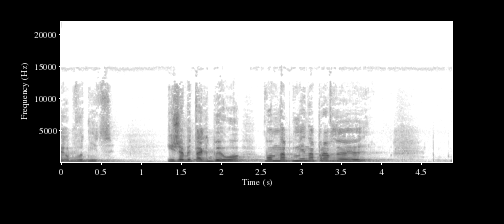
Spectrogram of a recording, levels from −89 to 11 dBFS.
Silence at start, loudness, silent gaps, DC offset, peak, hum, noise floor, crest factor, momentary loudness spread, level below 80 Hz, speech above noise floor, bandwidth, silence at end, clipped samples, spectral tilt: 0 s; -29 LUFS; none; under 0.1%; -12 dBFS; none; -63 dBFS; 18 dB; 13 LU; -64 dBFS; 35 dB; 15.5 kHz; 1 s; under 0.1%; -5.5 dB/octave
